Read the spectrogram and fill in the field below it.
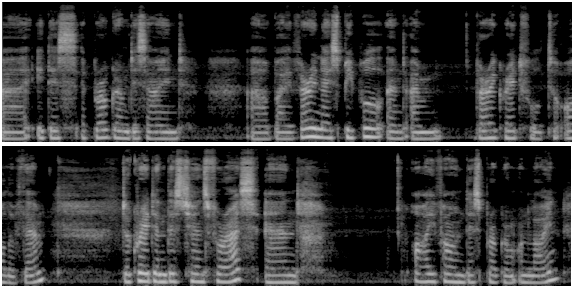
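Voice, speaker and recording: The intonation is monotone and flat. Delivery is very slow, broken by long, frequent pauses. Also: woman, medium pitch for a woman. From Ukraine. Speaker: refugee student. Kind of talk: testimony.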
